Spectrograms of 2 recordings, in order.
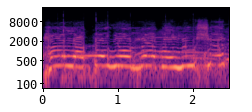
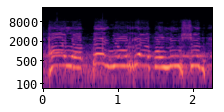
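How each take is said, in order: Both takes have the same delivery.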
